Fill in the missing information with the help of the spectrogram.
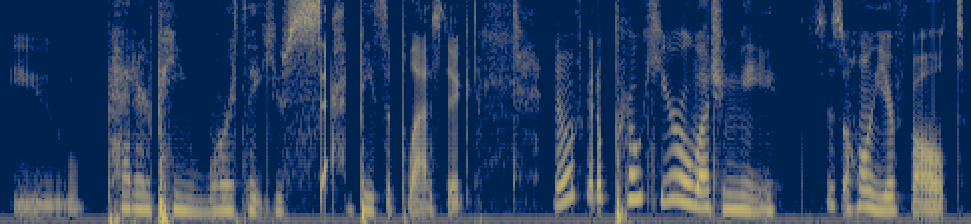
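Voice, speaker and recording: Audiobook role: nervous young male vigilante, self-critical mutterer, soft dark timbre played by a woman. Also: mid-range voice, lively intonation, a little slow, gravelly, no room sound, clean studio sound. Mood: anxious scolding. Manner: jittery, muttering to himself.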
